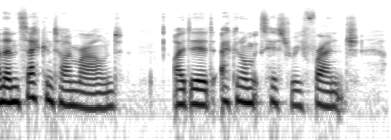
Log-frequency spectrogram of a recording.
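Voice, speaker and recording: Speaking fairly quickly with a London accent, a woman has a very deep, low pitch and fairly even intonation. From London, England. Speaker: TV producer and journalist. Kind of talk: interview. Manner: casual.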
